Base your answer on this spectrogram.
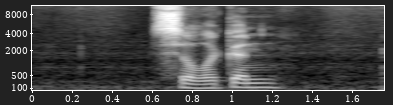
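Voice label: "silicon", American English; pronunciations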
